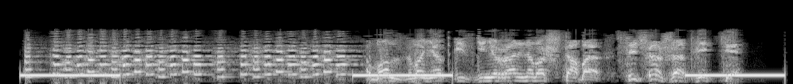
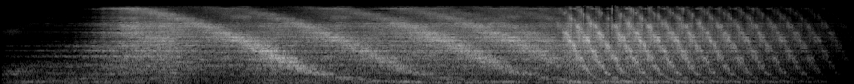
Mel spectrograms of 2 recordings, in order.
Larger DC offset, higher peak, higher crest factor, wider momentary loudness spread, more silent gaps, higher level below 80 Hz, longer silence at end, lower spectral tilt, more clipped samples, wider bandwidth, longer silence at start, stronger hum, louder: neither; first, 0 dBFS vs -6 dBFS; second, 8 dB vs 18 dB; second, 5 LU vs 13 LU; neither; first, -44 dBFS vs -56 dBFS; second, 0.1 s vs 0.3 s; first, -6.5 dB/octave vs 2 dB/octave; first, 0.8% vs under 0.1%; second, 5.4 kHz vs 16 kHz; second, 0.2 s vs 0.65 s; neither; first, -8 LUFS vs -19 LUFS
